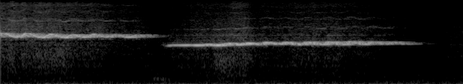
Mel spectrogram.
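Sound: person whistling a tune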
